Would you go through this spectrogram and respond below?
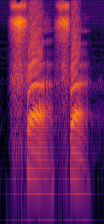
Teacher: alirkan nafasnya, fa, jangan dibaca pa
